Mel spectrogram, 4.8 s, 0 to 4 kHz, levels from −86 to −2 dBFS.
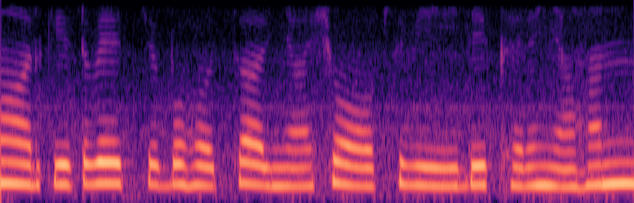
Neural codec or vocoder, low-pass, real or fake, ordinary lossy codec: none; 3.6 kHz; real; none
